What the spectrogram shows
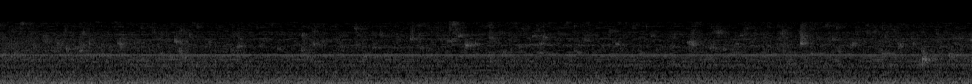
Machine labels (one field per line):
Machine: pump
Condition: normal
